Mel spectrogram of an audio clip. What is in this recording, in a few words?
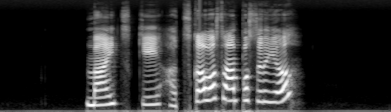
women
